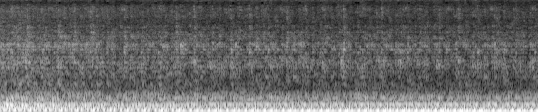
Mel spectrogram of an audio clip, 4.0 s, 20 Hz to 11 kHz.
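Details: 2001 Dodge Ram 1500 with about 215,000 miles, idling with a new MagnaFlow catalytic converter and no muffler fitted yet: a loud, deep, raspy drone with a steady throb. Loud exhaust because the muffler is missing.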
